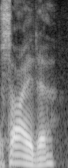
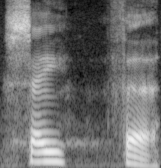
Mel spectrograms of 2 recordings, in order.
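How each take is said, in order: First: It sounds like the English word cider. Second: It sounds like say-ther, with a th sound. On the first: The speaker calls it wrong. "not cider, most people really do pronounce it cider actually" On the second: The speaker calls it right. "that's the way you pronounce it"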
